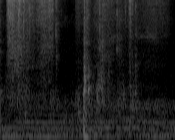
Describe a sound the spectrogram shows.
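A plastic toy truck knocks lightly as it is turned in the hand.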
